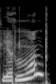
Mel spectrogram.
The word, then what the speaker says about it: Лермонт: Ну, сейчас принято говорить Лермонт, как-то устоялось ударение на последний слог.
